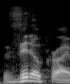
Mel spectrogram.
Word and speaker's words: Widowcry: It's Widowcry is pronounced without the E. Vidocry with the V.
